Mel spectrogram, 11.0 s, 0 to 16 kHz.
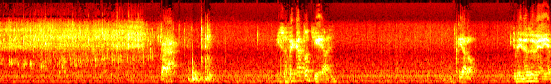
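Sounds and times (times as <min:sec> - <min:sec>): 
water poured into a glass: 0:00.0 - 0:03.2
speech: 0:03.2 - 0:03.6, 0:05.7 - 0:06.8, 0:09.2 - 0:09.4, 0:10.3 - 0:11.0.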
